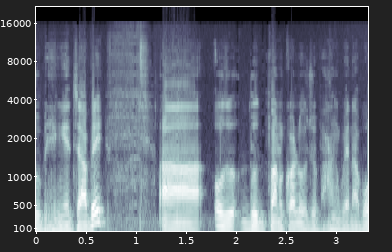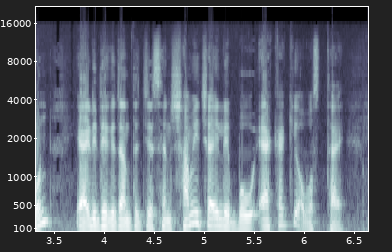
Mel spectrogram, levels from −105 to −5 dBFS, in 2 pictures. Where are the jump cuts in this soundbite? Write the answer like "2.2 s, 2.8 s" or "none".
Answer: none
